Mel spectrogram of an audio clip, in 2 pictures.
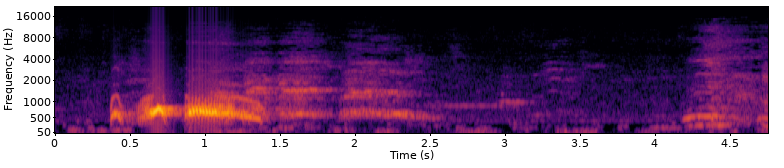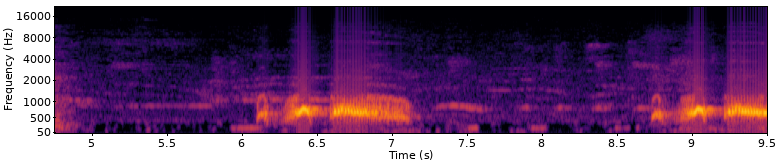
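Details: Spotted dove coo used as a lure to get other doves calling, three loud stuttering coo phrases repeating roughly every three seconds, with a brief burst of noise between the first two.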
